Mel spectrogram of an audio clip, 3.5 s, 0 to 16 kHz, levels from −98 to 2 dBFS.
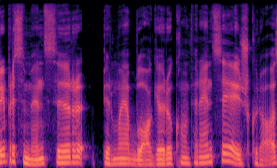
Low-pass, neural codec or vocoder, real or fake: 14.4 kHz; vocoder, 48 kHz, 128 mel bands, Vocos; fake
